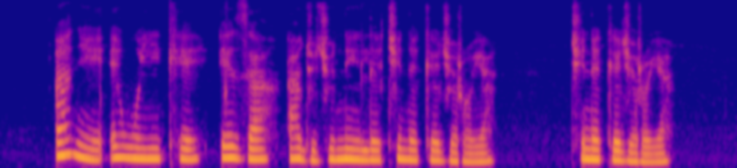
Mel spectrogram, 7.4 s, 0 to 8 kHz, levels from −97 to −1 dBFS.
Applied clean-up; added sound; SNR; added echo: none; none; none; none.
